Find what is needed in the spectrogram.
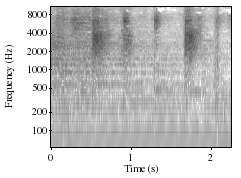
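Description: Instrumental music with no vocals: sustained chords over a steady low bass note, with short hissy cymbal-like hits every half second or so.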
